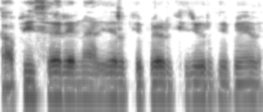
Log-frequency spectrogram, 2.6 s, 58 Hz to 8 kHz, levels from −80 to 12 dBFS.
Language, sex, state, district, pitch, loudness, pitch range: Hindi, male, Bihar, Araria, 110 Hz, -19 LUFS, 105-110 Hz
